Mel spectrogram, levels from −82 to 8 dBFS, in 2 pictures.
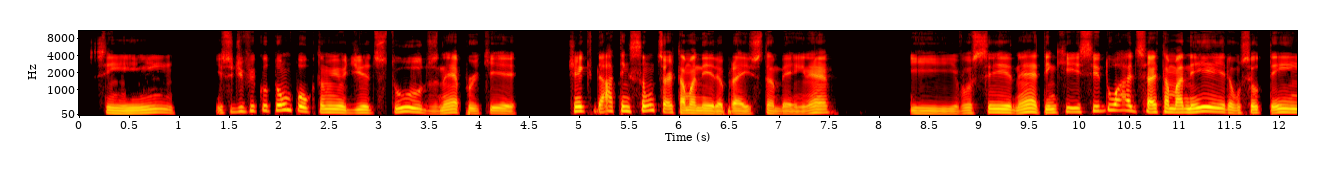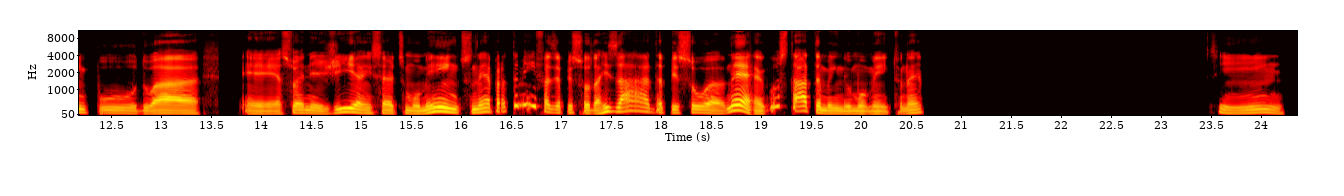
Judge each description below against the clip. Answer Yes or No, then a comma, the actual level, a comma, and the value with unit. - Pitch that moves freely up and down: Yes, wide, 6.3 semitones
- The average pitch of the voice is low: Yes, low, 115 Hz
